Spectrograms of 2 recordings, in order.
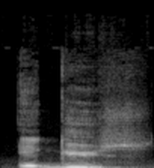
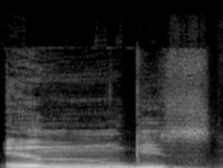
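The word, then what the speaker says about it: ἐγγύς: Eu não vou ler egis, eu vou ler engis, porque a gramática diz que um gama seguido de outro, ou um gama seguido, um kappa, ou xi, ou ki, ele vai nasalar.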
